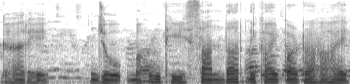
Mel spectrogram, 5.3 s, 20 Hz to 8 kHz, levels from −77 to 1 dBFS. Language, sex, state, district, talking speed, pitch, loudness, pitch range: Hindi, male, Madhya Pradesh, Dhar, 115 wpm, 95 Hz, -19 LUFS, 95-100 Hz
